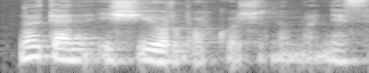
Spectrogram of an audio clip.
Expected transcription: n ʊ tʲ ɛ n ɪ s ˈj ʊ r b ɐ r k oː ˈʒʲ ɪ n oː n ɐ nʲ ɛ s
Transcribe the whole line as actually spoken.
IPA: n ʊ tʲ ɛ n ɪ ʃ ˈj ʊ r b ɐ r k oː ˈʒʲ ɪ n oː m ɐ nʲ ɛ s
